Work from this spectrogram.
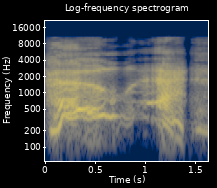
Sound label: die; reaperman; giants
